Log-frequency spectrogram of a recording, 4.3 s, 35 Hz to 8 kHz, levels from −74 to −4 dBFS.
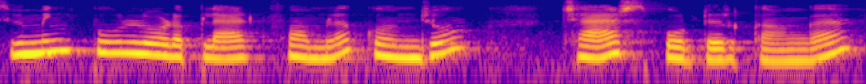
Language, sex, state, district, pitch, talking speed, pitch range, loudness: Tamil, male, Tamil Nadu, Chennai, 215 Hz, 85 wpm, 190-260 Hz, -14 LUFS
